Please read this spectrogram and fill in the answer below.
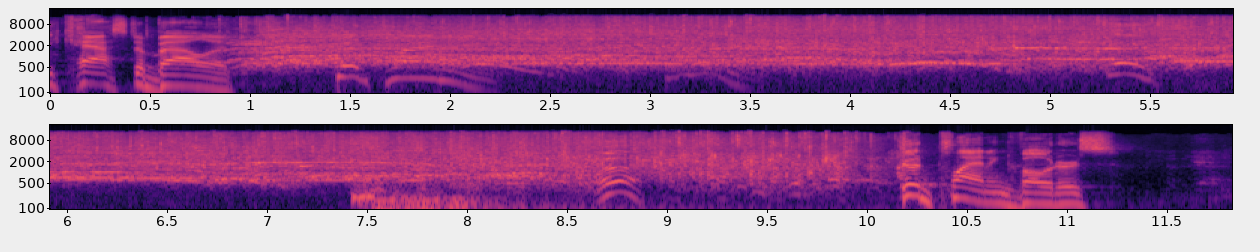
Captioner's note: applause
